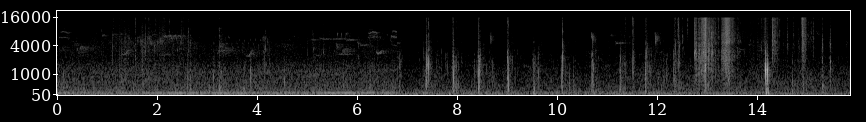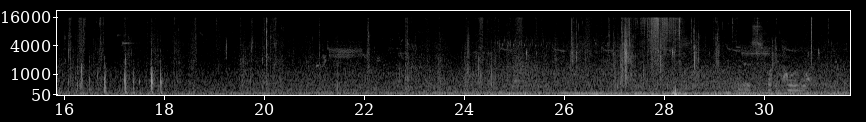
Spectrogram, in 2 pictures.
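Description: Hikers' footsteps on a leafy, muddy forest trail: a run of irregular steps, crunches and snaps from about a quarter of the way in to just past halfway, faint otherwise.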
